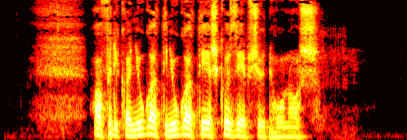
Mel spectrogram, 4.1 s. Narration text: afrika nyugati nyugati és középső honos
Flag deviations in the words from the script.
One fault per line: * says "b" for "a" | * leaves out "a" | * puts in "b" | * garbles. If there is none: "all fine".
all fine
